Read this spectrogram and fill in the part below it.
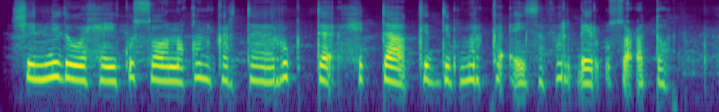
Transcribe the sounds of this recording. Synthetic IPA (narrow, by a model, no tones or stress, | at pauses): ʃɪnːɪðʊwɑħɑjkʰʊsɔːnɔqɔŋkʰɐrt̪ʰaːrʊɡt̪ʰɐħɪt̪ʰːaːkʰɐd̪ibmɐrkʰɐʔɛjsɐfɐrɖɛːrʊsɔ̰ʕɔ̰t̪ʰɔ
